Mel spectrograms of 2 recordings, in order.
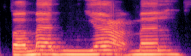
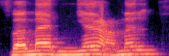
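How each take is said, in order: No difference in how they are said.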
